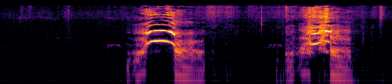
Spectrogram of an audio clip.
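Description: Rusa deer bleating in distress while a Komodo dragon eats it alive: two loud calls a couple of seconds apart, each about a second long, rising in pitch and then falling away. The second call is harsher.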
